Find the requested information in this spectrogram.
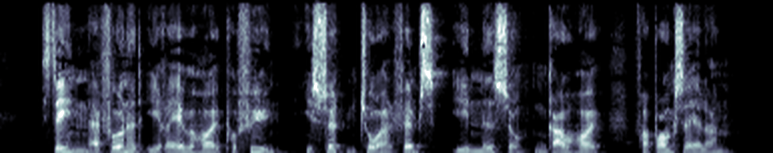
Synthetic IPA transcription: sd̥e̝̰ːnn̩æɐfɔ̽nð̩ˠiʁɛːʋəɦɒ̽ɪ̰pʰɒ̽fy̰ːn | isød̥n̩t͡sʰo̝̰ːɒhælfem̰sʔie̝nːe̝ð̞ˠsɔ̽ŋ̰ɡ̥n̩ɡ̥ʁɑ̈ʊɦɒ̽ɪ̰ | fʁɑ̈b̥ʁɒ̽ŋsəælɐːn

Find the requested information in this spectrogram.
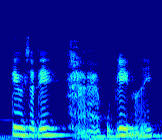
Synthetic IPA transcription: d̥e̝jsɒ̽d̥e̝d̥ɑæɐpʰʁo̝b̥le̝̰ːmð̞̩ˠi̥

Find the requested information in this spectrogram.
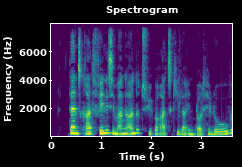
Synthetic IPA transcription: d̥æn̰sɡ̥ʁad̥fe̝nəsimɑ̈ŋəʔɑ̈nd̥ʁɐt͡sʰyːb̥ɐʁad̥skʰilɐʔenb̥lɒ̽d̥helɔːʋə

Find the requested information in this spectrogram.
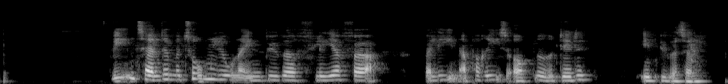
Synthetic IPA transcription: ʋḭːn̩t͡sʰæld̥əmet͡sʰo̝̰ːmilio̝̰ːnɐe̝nb̥yɡ̥ɐːfle̝ːɐfɶɐ̰ | b̥æɐlḭːnɒ̽pʰɑ̈ʁḭːsɒ̽b̥nɔ̰̽ːð̩ˠd̥edə | ʔe̝nb̥yɡ̥ɐt͡sʰæl

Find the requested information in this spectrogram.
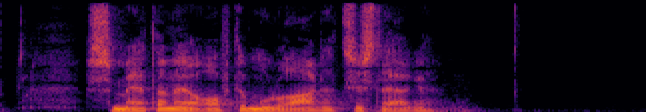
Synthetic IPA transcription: smæd̥ɐnəæɐʔɒ̽fd̥əmo̝dəʁɑ̰̈ːd̥ət͡sʰe̝lsd̥æɐɡ̥ə

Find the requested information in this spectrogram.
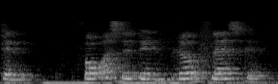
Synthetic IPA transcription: enfɒːɐsd̥eld̥əenb̥lɔ̽ʊflæsɡ̥ə

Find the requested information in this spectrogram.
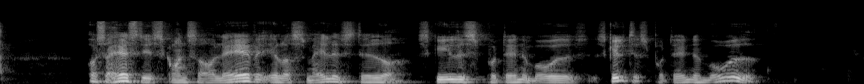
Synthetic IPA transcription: ɒ̽sɒhæsd̥isɡ̥ʁansɐɒlɛːʋəʔelɐsmæləsd̥eð̞ˠɐəspʰɒ̽d̥enəsɡ̥eld̥əspʰɒ̽d̥enəmɔ̽ːðˠə

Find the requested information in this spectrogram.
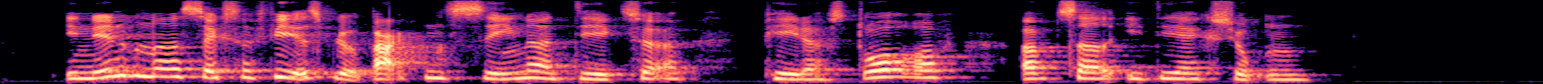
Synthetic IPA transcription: ine̝d̥n̩hunɐð̞ˠɒseɡ̥sɒ̽fiɐ̰sb̥le̝ʊb̥ɑ̈ŋ̰ɡ̥n̩se̝ːnɐːd̥ieɡ̥̚t͡sʰøɐ̰ | pʰe̝̰ːɾ̥ɐsd̥ʁoʁɔfɒ̽b̥̚t͡sʰɛ̰ːð̩ˠid̥iæɡ̥ɕo̝̰ːnn̩

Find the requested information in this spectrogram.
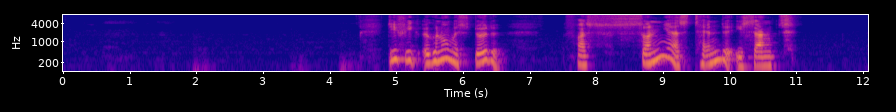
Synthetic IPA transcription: d̥ife̝ɡ̥økʰo̝no̝̰ːmisɡ̥sd̥ødə | fʁɑ̈ | sɒnjæst͡sʰænd̥əʔisɑ̈ŋ̰d̥

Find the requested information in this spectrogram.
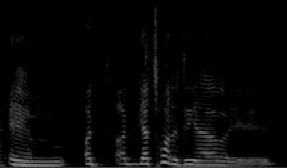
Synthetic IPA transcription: ømɒ̽ɒ̽jɑ̈ɪt͡sʰʁo̝ɐ̰ded̥e̝æɐø

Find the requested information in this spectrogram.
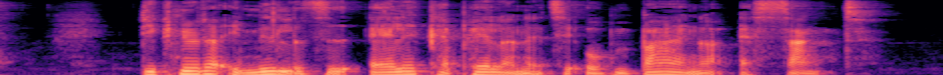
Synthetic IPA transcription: d̥ikʰnøɾɐʔimið̰ˠlɐt͡sʰið̰ˠæləkʰæpʰelɐnət͡sʰe̝lʔɔ̽b̥m̩b̥ɑ̰̈ːʁe̝ŋɐæsɑ̈ŋ̰d̥

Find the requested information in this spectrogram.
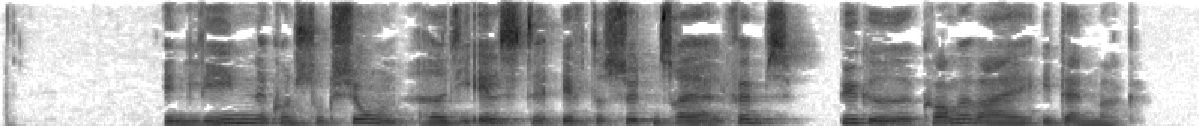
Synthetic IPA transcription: e̝nliːnənəkʰɒ̽nsd̥ʁuɡ̥ɕo̝̰ːnhæð̞ˠd̥iʔel̰sd̥əʔefd̥ɐsød̥n̩t͡sʰʁɛ̰ːɐhælfem̰s | b̥yɡ̥əð̞̩ˠəkʰɒ̽ŋəʋɑ̈ɪʔid̥ænmɑ̈ːɡ̥

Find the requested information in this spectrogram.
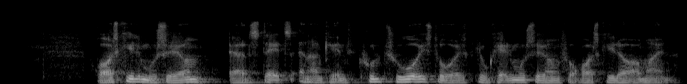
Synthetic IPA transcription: ʁɒsɡ̥ʰiləmuseːomæɐe̝d̥sd̥ɛ̰ːd̥sænɑ̈ŋkʰen̰d̥kʰult͡sʰuɐ̰hisd̥o̝ɐ̰isɡ̥lo̝kʰɛ̰ːlmusḛːomfɒ̽ʁɒ̽sɡ̥ʰilɒɒmɑ̈ɪ̰n

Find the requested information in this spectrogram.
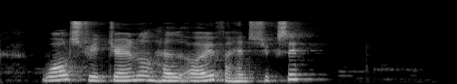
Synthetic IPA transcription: wɒlsd̥ʁiːd̥̚ɡœːnəlɦæð̞̩ˠɒ̽ɪəfɒ̽ɦænsːyɡ̥se̝

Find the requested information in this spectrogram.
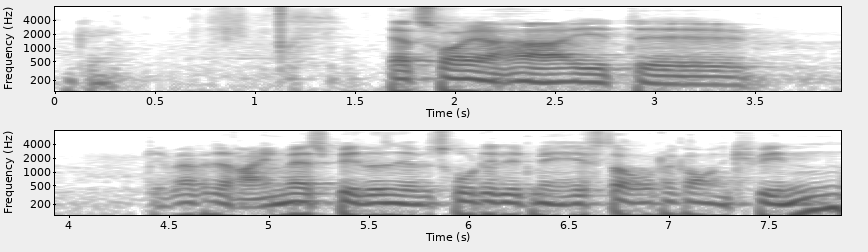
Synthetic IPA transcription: okʰe | jɑ̈ɪt͡sʰʁo̝ɐ̰jɑ̈ɪɦɑ̈e̝d̥ø | d̥e̝ʋæɐ̰fæle̝dʁɑ̈ɪnʋæɐ̰sb̥e̝ləð̞̩ˠjɑ̈ɪʋe̝t͡sʰʁo̝̰ːd̥e̝le̝d̥me̝ːɐefd̥ɐɒ̰ːd̥ɑ̈ɡ̥ɒ̰ːe̝nkʰʋe̝nə

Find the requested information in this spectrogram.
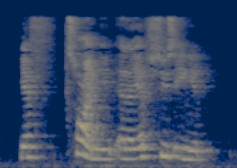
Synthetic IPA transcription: jɑ̈ɪt͡sʰʁo̝ɐ̰e̝nliʔelɐjɑ̈ɪsyse̝̰ːnli̥

